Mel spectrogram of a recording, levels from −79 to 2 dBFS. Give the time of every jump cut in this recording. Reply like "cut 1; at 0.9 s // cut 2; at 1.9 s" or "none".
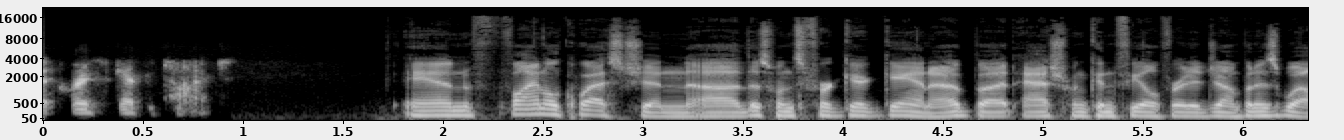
none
